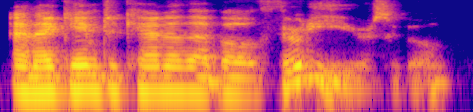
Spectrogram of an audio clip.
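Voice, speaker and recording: A man's voice: mid-range voice, sing-song, fast talker, a little hiss or hum. A middle-aged man from Peru, a guest in a casual interview, with a dry joking manner.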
